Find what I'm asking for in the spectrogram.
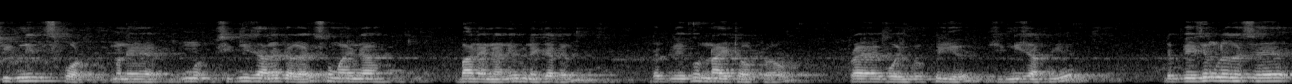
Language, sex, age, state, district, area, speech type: Bodo, male, 45-60, Assam, Chirang, urban, spontaneous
